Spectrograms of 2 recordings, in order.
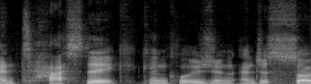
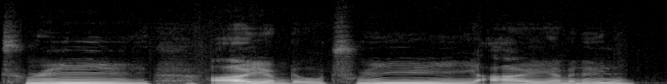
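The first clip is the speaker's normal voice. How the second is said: slow, drawn-out speech, every word dragged, pitched up; 5 semitones higher than usual. Reviewing the movie and mimicking how the Ents talk, in a slow Ent voice. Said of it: "they speak so slowly".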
